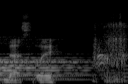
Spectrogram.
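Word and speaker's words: Nestlé: How are you supposed to say it? Nestle? It's Nestle. Nestle? What the fuck's Nestle? It's Nestle. There's an accent on the E.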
